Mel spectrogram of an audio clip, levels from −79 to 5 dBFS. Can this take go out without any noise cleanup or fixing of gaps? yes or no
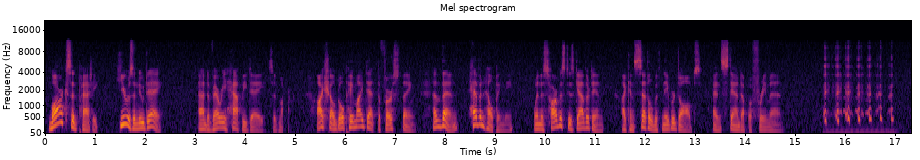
no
